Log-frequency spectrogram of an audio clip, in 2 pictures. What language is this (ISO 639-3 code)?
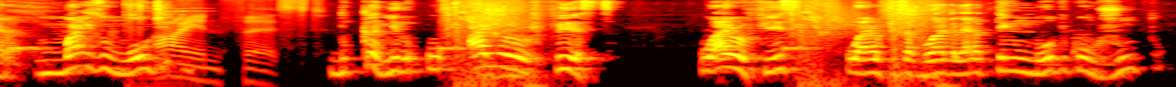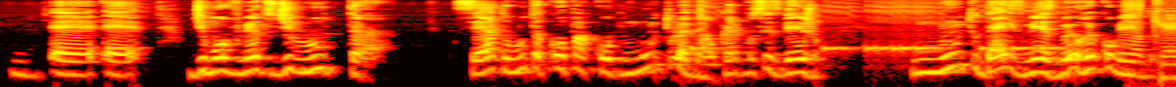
por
